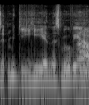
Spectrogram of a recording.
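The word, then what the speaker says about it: McGhehey: uh or actually i've always thought it was mcgahy but he pronounces it mcgehee in this movie and i was like oh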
